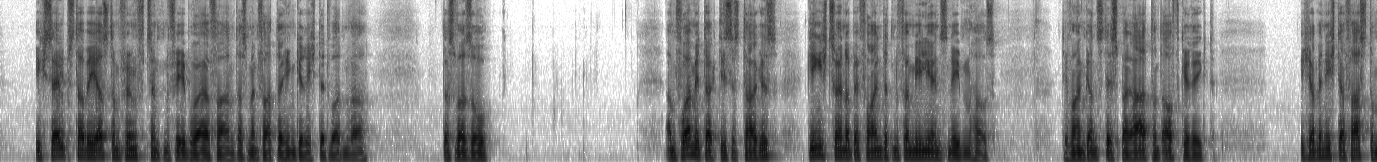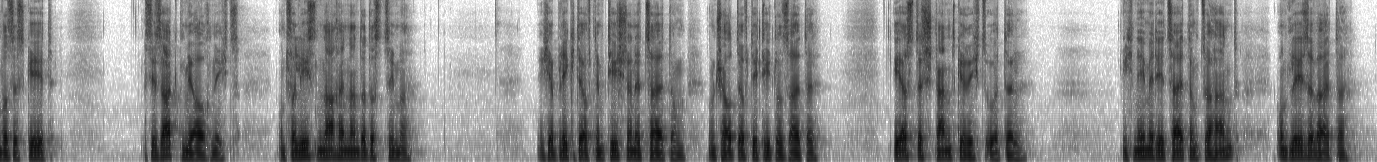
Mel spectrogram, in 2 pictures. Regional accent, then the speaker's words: Austria; moved away; Erst nachher hat sich meine Mutter bereit erklärt, ins Ausland zu gehen. Dann sind wir aus Österreich geflüchtet. Wir wussten schon, dass es in die Sowjetunion gehen wird.

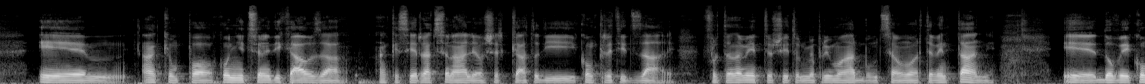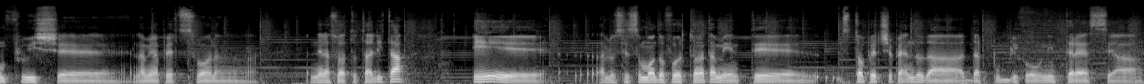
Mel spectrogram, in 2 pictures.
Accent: Tuscany, Italy; che è una provocazione essendo io toscano

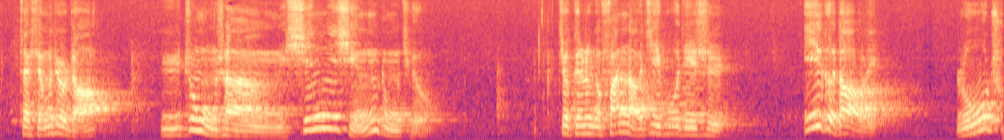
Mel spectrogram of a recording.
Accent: China; 那可不是像我们中国人说的，才高八斗，学富五车

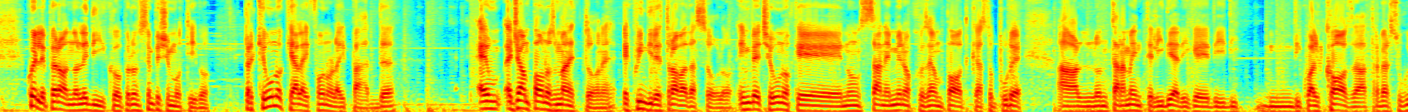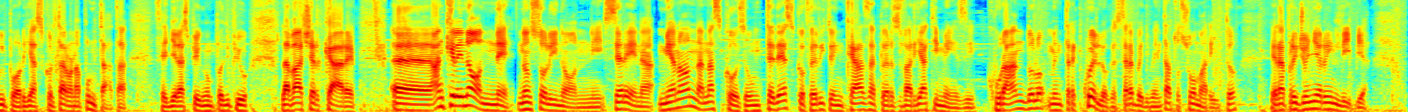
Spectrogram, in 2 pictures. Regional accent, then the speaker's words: Piedmont, Italy; è un tratto comune anche un po' dalle mie parti, nel senso che pure i piemontesi hanno un po' quella cosa lì

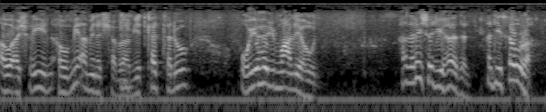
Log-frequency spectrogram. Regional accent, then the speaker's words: Syria; يقولون عندنا في سوريا عين ما بتقاوم مخرز

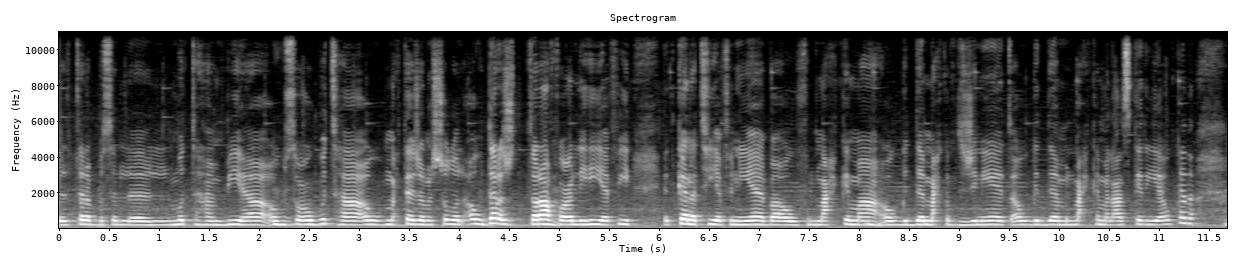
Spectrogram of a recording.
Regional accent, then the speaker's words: Benghazi, Libya; انا راهو بنت بنغازي باش نكون معك على بينه، وبنت ليبيا، وعمري ما ننكر اصلي، وانا اصلا من اسره بسيطه

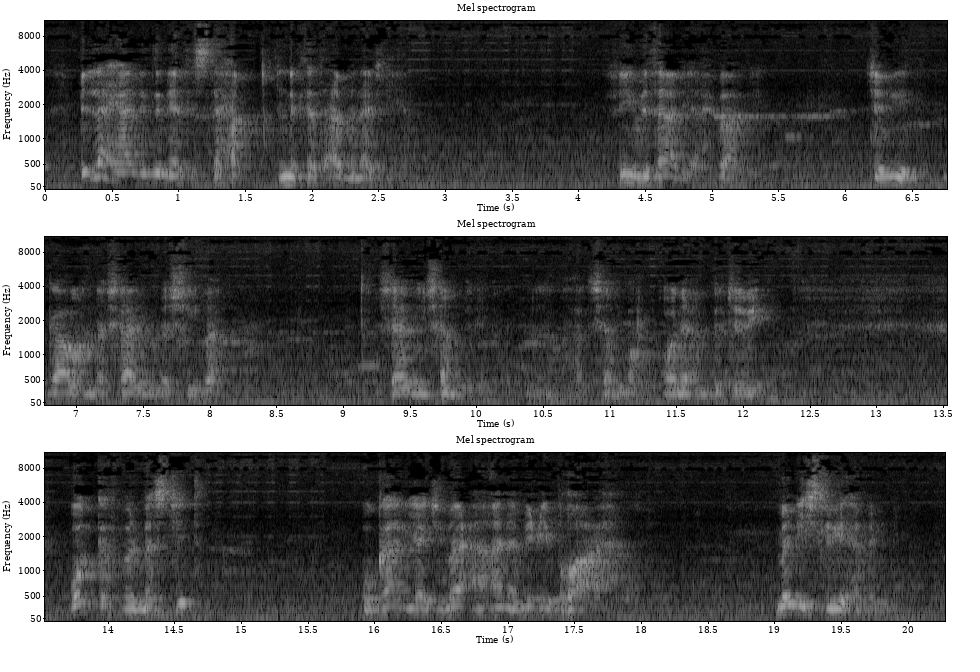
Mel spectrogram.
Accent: Saudi Arabia; عندنا في السعودية كلهم يصحوا

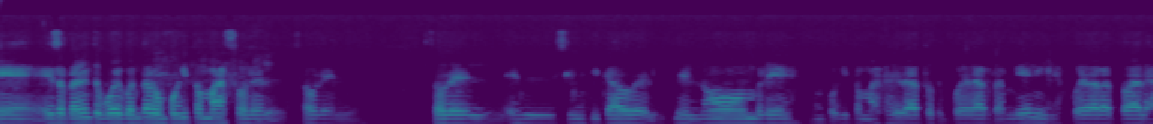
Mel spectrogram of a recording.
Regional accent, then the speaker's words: Mina El Aguilar, Jujuy, Argentina; born there; yo nací, por ejemplo, en Mina del Aguilar, y que es una zona parecida, nada más que, bueno, está un poco más al centro de la provincia, en el departamento de Humahuaca. Y bueno, son zonas así, puneñas, de altitud, ¿no? Con pocos pobladores, pocas casitas

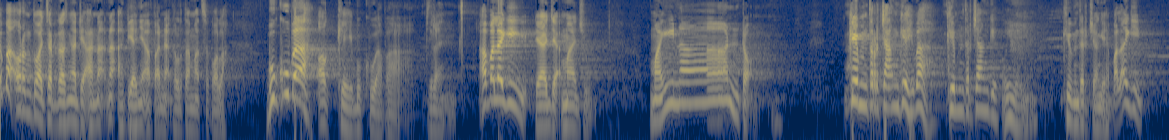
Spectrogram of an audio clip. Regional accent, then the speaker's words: Ponorogo, East Java, Indonesia; saya itu juga asli Ponorogo, cuman saya kaya di sini, lupa ini

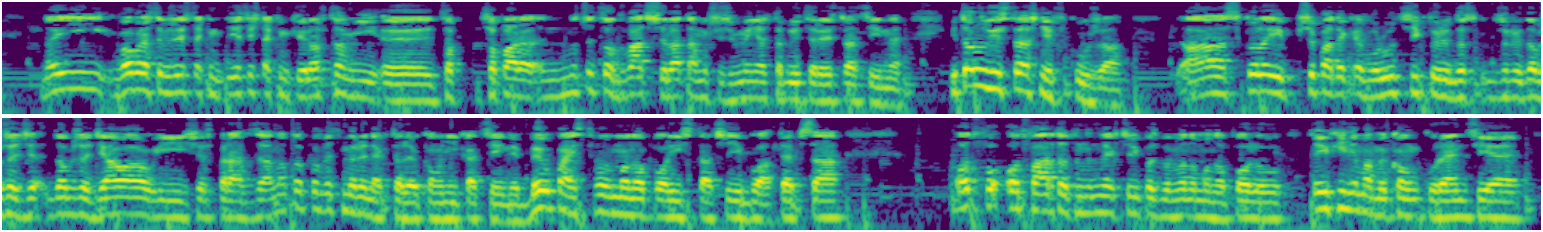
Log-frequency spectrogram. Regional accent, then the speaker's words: Skierniewice, Łódź Voivodeship, Poland; powiedzmy, ja jestem ze Skierniewic, nie?

